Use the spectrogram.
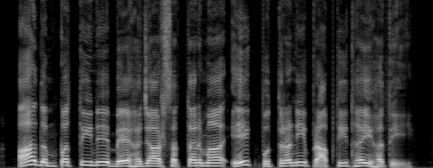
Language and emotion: Gujarati, neutral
